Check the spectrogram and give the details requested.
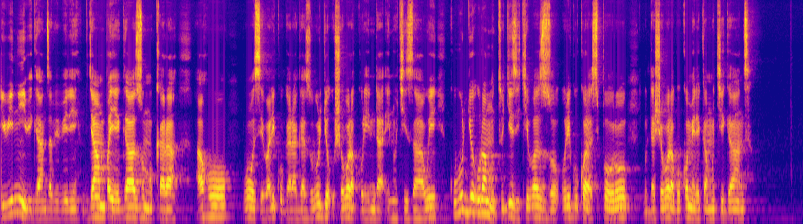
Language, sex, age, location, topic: Kinyarwanda, male, 25-35, Huye, health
